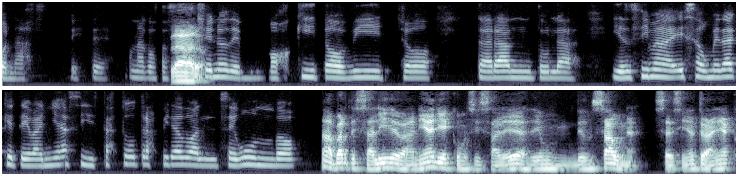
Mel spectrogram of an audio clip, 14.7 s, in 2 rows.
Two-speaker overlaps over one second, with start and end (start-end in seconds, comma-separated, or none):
none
